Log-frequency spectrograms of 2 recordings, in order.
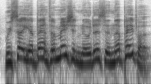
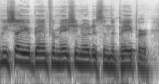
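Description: First: Same flat delivery every take, sped up; identical robotic line reading. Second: Said in the usual way. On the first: Retold or imitated. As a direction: rattle it off exactly the same each time. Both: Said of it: "he read it like this".

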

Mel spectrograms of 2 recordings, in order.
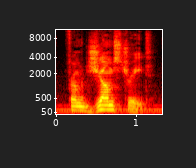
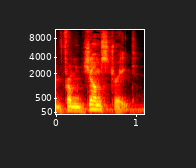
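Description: First: "from Jump Street" slowed, each word weighted; slow emphasis. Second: Said in the usual way. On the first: Shown as a demonstration. Stressing he disagreed from the start, slowed and emphatic.

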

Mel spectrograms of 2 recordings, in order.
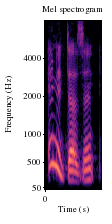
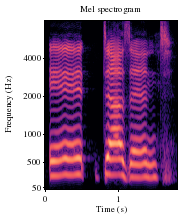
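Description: First: Said in the usual way. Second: High, loud, drawn-out declaration; hammed-up, ringing insistence; exaggerated repeat. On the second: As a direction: belt it out high and stretched. Repeats line louder, stretched.

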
